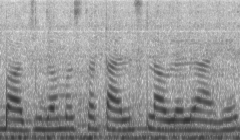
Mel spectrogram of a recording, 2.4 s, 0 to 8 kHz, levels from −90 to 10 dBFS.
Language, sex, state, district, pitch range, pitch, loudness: Marathi, female, Maharashtra, Mumbai Suburban, 215-240 Hz, 225 Hz, -17 LUFS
